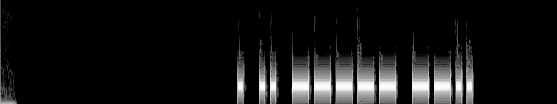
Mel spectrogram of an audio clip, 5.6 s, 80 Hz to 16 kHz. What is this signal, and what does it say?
Morse code, heard as a keyed tone, about 21 wpm, 700 Hz. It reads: EI0Z
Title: DXCC-100 Call Signs - 4 Characters - Repeated 2x - 22wpm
